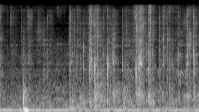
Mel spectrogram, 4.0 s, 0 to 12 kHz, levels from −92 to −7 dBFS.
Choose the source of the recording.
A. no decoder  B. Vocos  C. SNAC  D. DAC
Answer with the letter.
C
